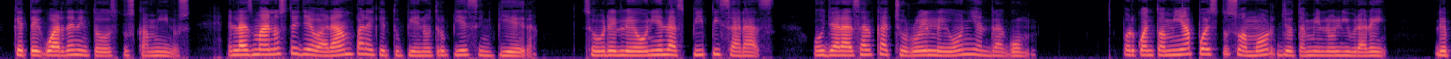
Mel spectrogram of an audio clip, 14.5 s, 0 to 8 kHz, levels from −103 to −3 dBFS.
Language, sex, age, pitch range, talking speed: Spanish, female, 10-29, 200-245 Hz, 205 wpm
